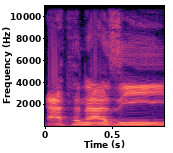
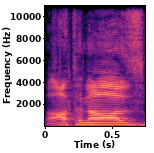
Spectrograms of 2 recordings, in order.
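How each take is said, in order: First: The name ends with a 'zee' sound. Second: The name ends with a short 'az' sound. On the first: This is how many people have said it. "a lot of people have pronounced his names in different ways" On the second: This is another version heard from others. "बहुत चीजें सुनी है मैंने"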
